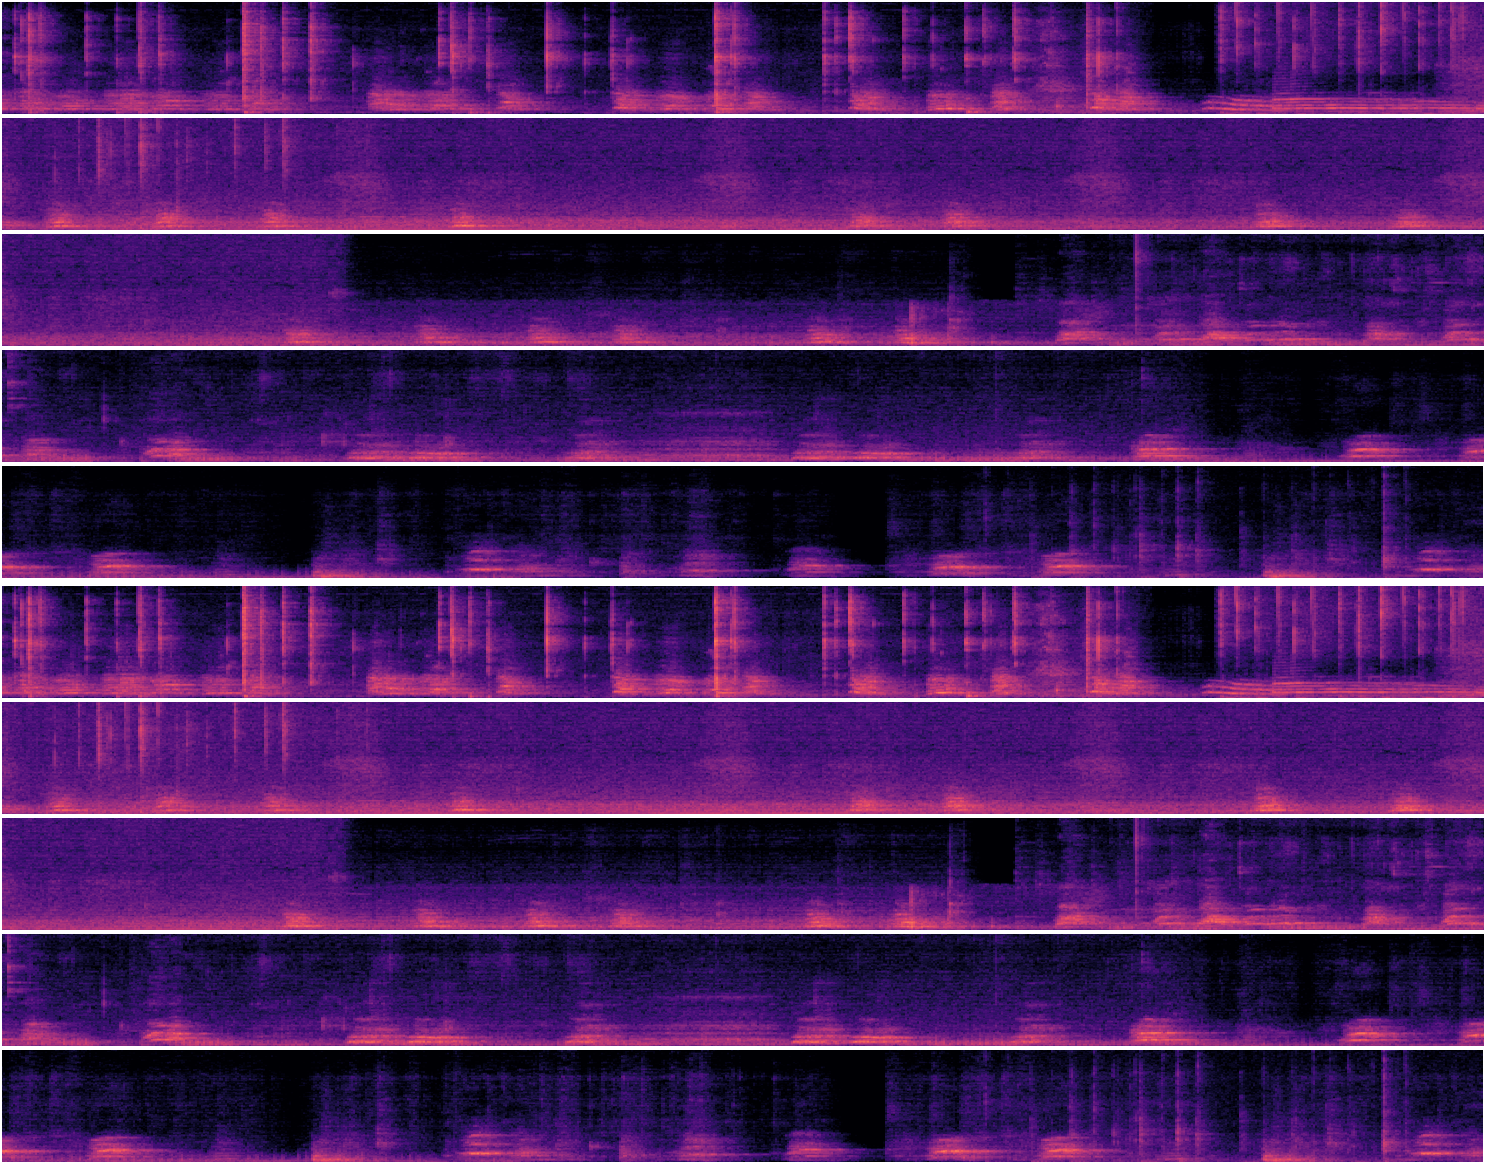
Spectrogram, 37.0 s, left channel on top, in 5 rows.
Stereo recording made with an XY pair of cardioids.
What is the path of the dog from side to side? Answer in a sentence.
You can hear the dog go left and come back.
